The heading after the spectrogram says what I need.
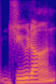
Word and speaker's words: Judon: it wrong before that but judon okay matthew judon not judon it's not a capital d-o-n i don't understand that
